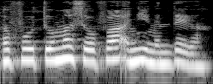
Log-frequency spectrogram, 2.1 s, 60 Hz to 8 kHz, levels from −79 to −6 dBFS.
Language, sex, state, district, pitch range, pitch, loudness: Wancho, female, Arunachal Pradesh, Longding, 210-235 Hz, 220 Hz, -11 LUFS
